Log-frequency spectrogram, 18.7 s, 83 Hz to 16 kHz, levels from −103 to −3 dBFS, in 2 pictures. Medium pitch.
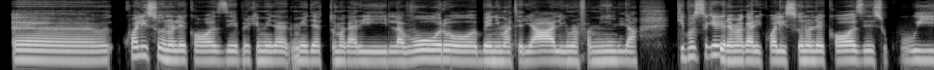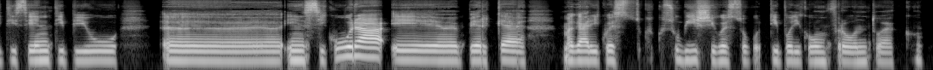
Yes: medium, 175 Hz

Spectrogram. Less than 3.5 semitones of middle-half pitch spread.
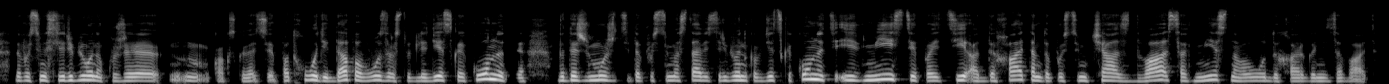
Yes: average, 3.1 semitones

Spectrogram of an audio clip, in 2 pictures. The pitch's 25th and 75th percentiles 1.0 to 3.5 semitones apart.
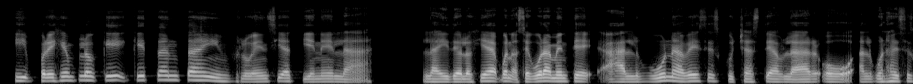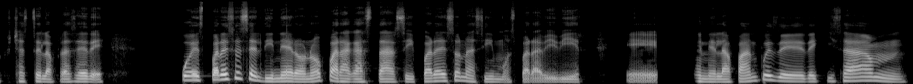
No: average, 3.9 semitones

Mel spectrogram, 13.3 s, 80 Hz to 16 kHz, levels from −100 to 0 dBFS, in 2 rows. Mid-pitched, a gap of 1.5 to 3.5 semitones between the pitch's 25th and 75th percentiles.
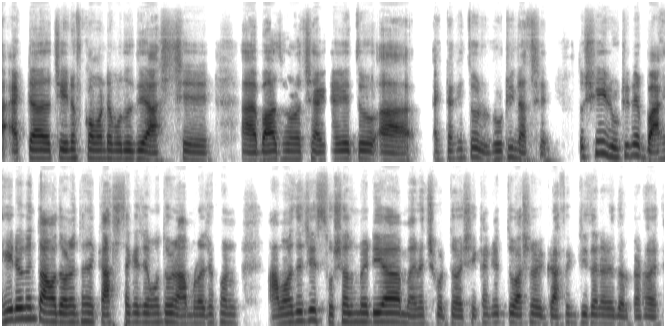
Yes: medium, 145 Hz; narrow, 2.4 semitones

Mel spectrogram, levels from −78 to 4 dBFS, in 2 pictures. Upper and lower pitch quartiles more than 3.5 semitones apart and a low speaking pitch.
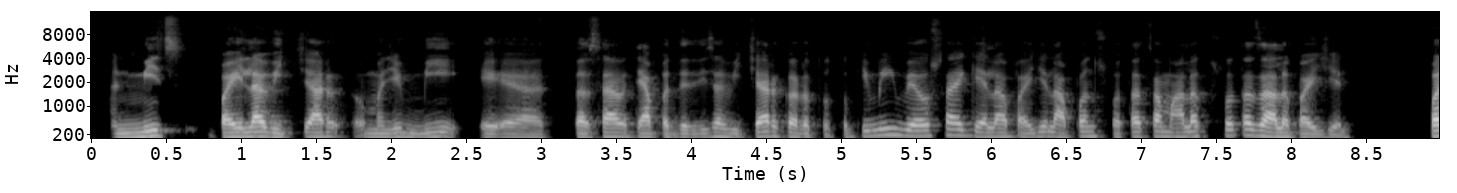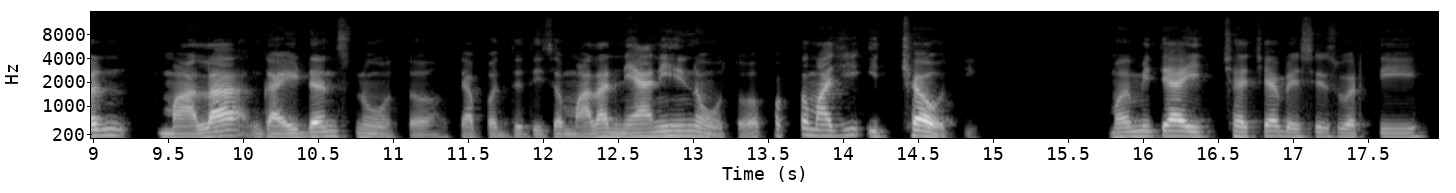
Yes: average, 4.3 semitones; low, 125 Hz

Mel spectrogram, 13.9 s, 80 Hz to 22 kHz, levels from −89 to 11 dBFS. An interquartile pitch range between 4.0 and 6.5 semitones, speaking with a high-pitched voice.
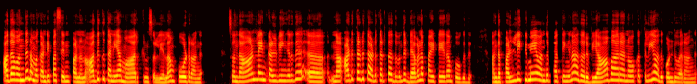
Yes: average, 4.7 semitones; high, 235 Hz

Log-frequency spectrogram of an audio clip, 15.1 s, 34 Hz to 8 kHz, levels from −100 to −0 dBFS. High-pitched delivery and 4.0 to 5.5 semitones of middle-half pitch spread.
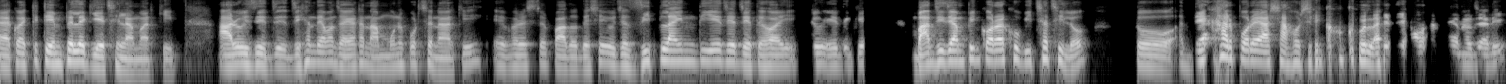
No: low, 130 Hz; average, 4.4 semitones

